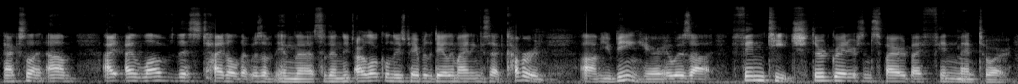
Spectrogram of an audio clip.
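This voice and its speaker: A man's voice: mid-range voice, moderate pace, darkish tone, poor audio. A man hosting a weekly interview series, chatty and casual, with lots of fillers and restarts. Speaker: host.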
